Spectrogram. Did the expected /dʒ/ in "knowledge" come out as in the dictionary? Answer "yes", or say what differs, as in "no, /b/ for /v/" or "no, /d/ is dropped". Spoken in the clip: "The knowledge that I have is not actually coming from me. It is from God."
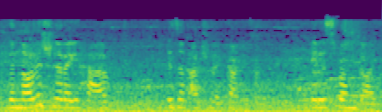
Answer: yes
